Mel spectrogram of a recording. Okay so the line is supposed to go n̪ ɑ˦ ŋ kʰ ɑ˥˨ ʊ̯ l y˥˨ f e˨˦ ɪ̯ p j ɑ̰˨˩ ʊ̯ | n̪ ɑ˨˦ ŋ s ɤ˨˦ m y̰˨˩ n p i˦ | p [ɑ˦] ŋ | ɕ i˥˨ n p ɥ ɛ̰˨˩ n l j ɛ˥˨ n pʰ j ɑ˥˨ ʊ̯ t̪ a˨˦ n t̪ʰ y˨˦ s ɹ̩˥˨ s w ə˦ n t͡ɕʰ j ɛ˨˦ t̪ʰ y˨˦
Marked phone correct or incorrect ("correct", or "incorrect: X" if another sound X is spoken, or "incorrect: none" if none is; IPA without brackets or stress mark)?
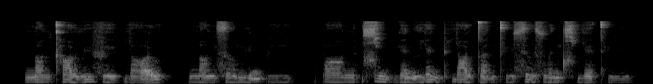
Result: correct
